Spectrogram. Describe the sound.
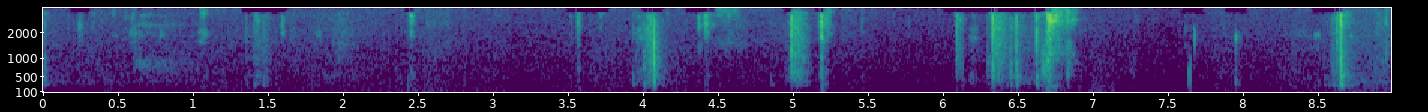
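Tarot cards are shuffled for a psychic reading, heard as quiet, irregular soft clicks and riffling bursts scattered between pauses.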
